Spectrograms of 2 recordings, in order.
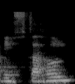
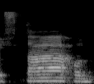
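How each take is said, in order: First: The vowel after 'ft' is short. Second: The vowel after 'ft' is drawn out long. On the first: "টান ছাড়া" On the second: "আবার একটা আলিফ দিয়ে টান সহ"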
